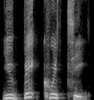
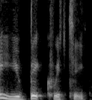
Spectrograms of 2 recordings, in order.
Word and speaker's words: ubiquity: tea is questions section ubiquity ok ubiquity pour syllables and ok what about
